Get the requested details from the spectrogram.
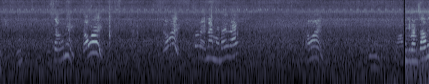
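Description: A young woman calls out in a high, rising voice nearby.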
